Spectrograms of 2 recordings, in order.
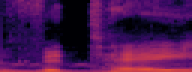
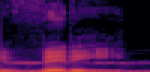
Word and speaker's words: vitae: do you say that it should be vidi but it's probably not pronounced that way by tom no that's that's a different word it actually should be vidi because uh aegis is aegis so like the ae sound should be like a e sound actually so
